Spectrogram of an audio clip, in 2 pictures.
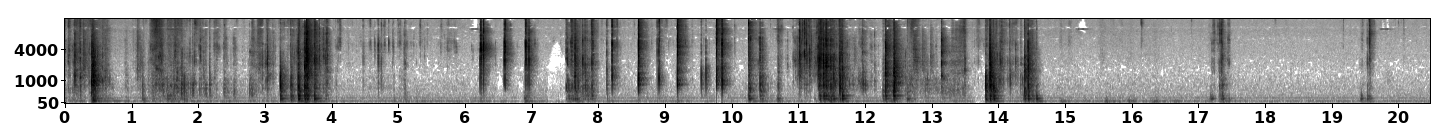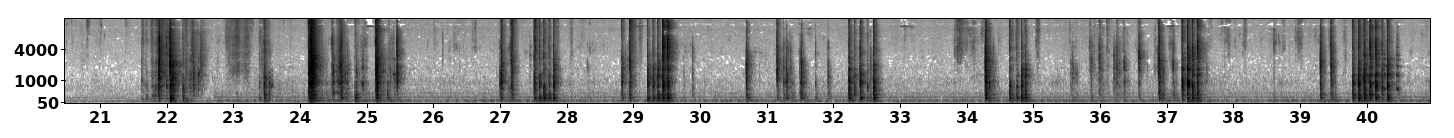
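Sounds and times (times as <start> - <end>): faint steady hum: 0.0 - 40.9.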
